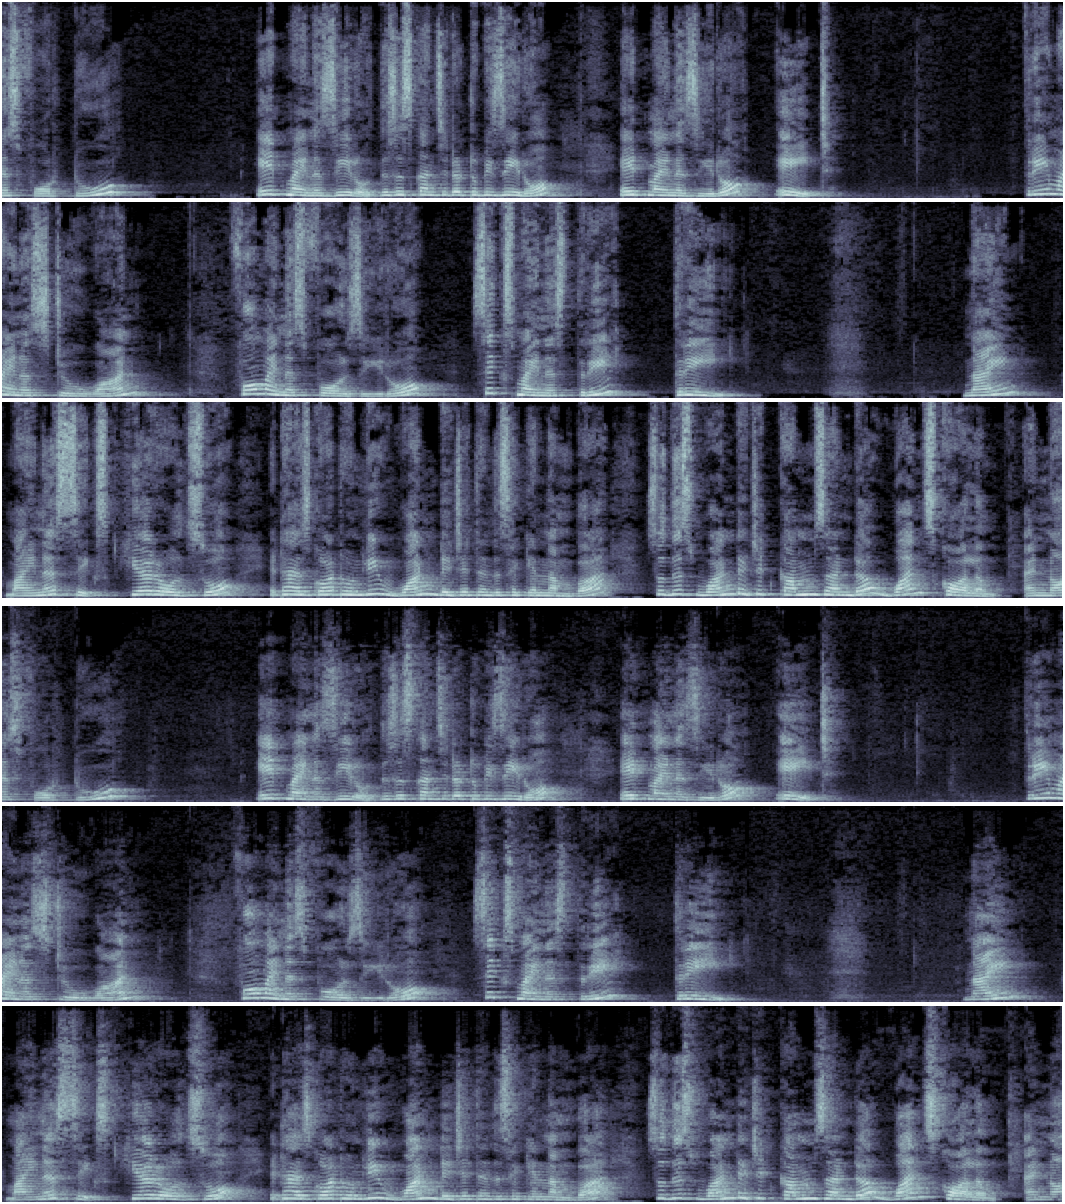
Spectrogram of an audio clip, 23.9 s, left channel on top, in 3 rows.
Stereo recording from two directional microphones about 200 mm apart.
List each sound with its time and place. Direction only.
0.0 s a woman's voice: 50° left (ahead or behind)
1.9 s a woman's voice: 55° left (ahead or behind)
7.6 s a woman's voice: 55° left (ahead or behind)
15.2 s a woman's voice: 55° left (ahead or behind)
